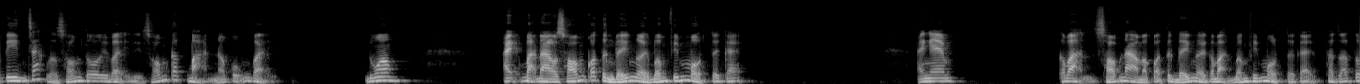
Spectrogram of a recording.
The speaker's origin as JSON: {"language": "Vietnamese", "region": "Thai Nguyen", "country": "Vietnam", "tie": "born or raised there", "said": "Tôi thiệt thòi hơn nhiều anh chị em là tôi xa quê. Bố mẹ tôi thì quê gốc ở Hưng Yên, lên lập nghiệp ở trên Thái Nguyên, và anh chị em tôi là được sinh ra và lớn lên ở đây."}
